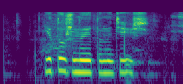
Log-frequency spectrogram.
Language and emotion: Russian, sad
